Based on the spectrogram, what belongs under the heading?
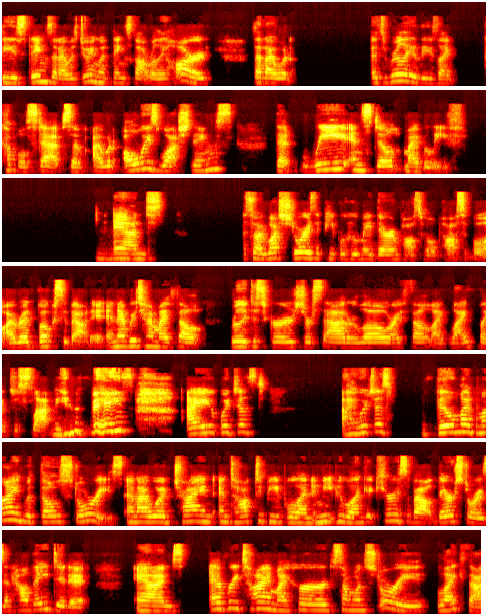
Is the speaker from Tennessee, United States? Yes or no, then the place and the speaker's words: no; Phoenix, Arizona, United States; now in Los Angeles, United States; I grew up in Phoenix, Arizona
